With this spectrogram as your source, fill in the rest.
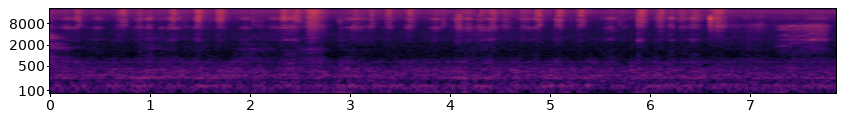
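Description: Marker or chalk scratching steadily across a board during a maths lesson on factoring a difference of squares, a continuous close rubbing texture with no pauses and no talk.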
